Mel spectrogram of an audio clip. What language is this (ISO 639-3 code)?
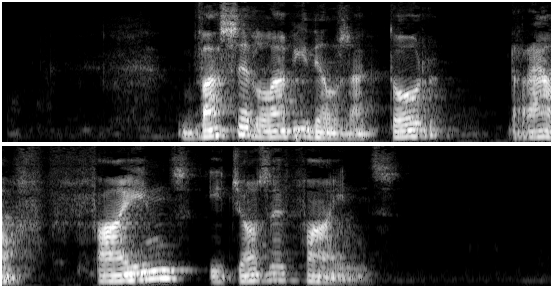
cat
